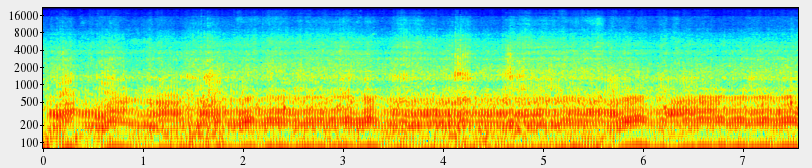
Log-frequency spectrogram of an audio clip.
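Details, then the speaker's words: Raptor quad riding trails at AOAA: steady engine drone with scattered metallic clanks and scrapes throughout, chain slapping before it popped off; chain failure sheared teeth off both sprockets, caused by a blown rear carrier. "I think the chain popped. You gotta be kidding me. It was clanking the whole way. It was clanking the whole time."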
